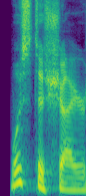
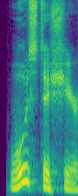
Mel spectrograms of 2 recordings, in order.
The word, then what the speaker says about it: Worcestershire: of a tongue twister worcestershire sauce worcestershire sauce was to sure sauce all of these pronunciations are acceptable as are the endless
